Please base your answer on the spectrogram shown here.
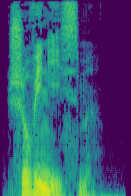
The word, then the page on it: chauvinisme: français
